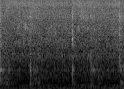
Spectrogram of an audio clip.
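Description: Prawns sizzling loudly in hot oil, a dense close-up hiss with a few sharp pops or stirring clicks scattered through, no voices.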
